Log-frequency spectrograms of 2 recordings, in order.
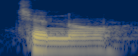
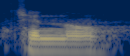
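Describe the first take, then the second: The two takes are said the same way.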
